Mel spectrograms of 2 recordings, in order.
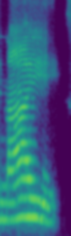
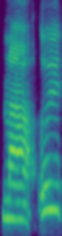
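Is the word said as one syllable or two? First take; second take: one syllable; two syllables. First: It is said as one syllable, nae. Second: It is said as two separate syllables. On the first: The speaker calls it right. "tapi jadi nae" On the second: The speaker calls it wrong. "bukan na ey"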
